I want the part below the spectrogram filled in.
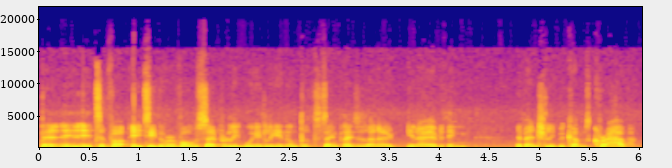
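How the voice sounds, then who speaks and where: A man's voice: low voice, level tone, quick pace, a little hiss or hum. A man improvising narration as a game master, explaining things in a hesitant, rambling way.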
